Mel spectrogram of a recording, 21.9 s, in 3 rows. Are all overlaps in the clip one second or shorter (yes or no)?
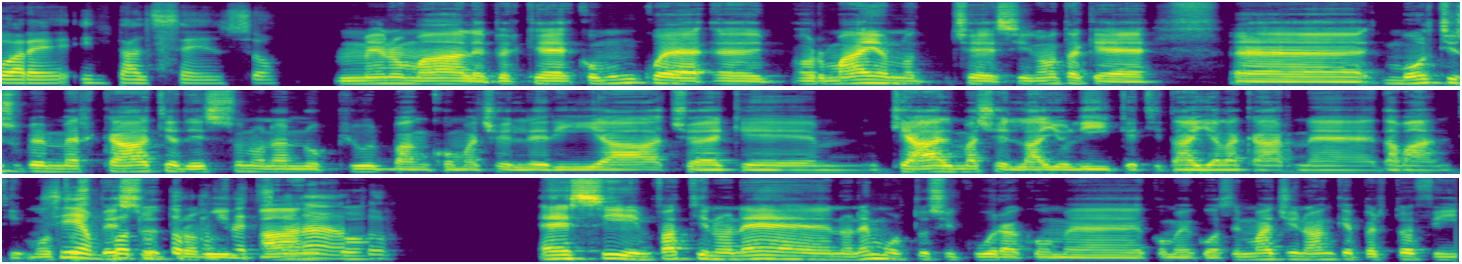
no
